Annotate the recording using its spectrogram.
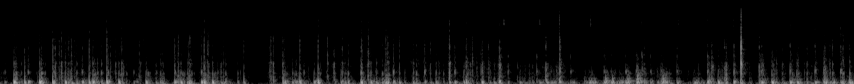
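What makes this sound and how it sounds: A small, hollow cardboard Funko Pop box for Pennywise, no. 777, with a clear plastic front window and the figure inside, is held in both hands and turned to show different sides while fingertips and short nails tap on it. The result is a rapid, steady stream of soft, dull, hollow taps with a deep, boomy body and a brief bright click on some strikes. Each tap dies away almost at once, with a short pause near the middle.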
